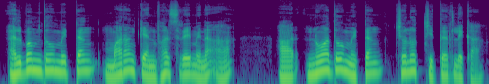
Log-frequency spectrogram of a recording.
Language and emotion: Santali, neutral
